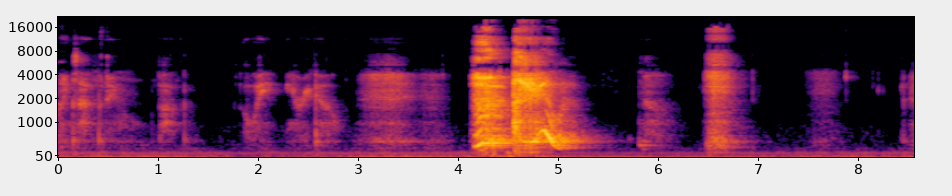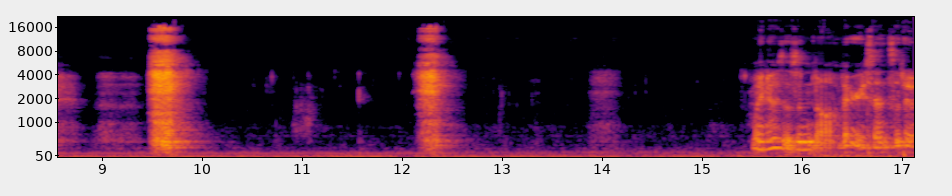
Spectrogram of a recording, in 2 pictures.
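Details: Four abrupt, explosive bursts of air several seconds apart, with quiet Spanish voices between them; a run of sneezes.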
